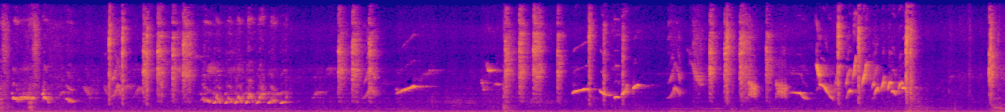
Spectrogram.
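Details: White-rumped shama of the Taiwan type singing: varied whistled phrases, a fast trill, rising and falling slurs, and bursts of sharp high chips between short pauses, over constant hiss.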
